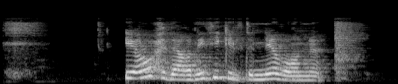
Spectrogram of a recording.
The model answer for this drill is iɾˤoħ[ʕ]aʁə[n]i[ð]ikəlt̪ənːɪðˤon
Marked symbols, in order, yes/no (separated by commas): no, yes, no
